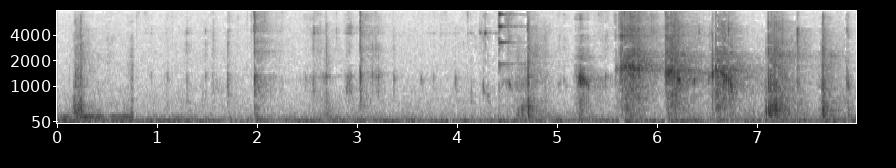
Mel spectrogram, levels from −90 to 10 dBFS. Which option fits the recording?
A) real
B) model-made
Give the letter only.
A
